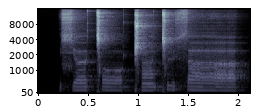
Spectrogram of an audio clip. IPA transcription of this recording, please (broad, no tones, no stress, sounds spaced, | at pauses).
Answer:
ɕ ɐː ǀ ɔː ǁ ã ǀ ʉ s aː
